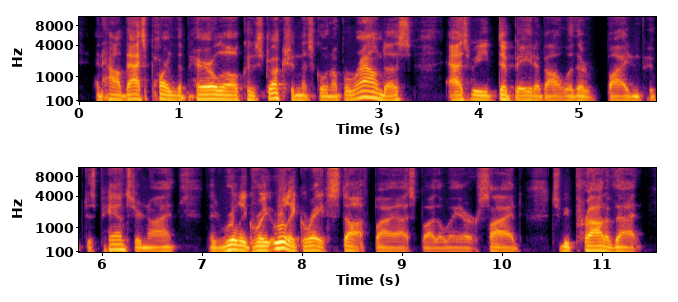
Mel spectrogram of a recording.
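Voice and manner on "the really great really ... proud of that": ironic, sarcastic, tongue-in-cheek delivery. Praising one's own side after a silly debate: sarcastic. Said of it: "I'm being sarcastic in case you can't tell".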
